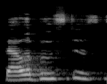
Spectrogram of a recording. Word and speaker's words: Balaboosta's: Balabusta's Secret.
